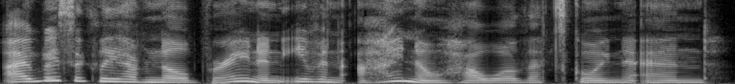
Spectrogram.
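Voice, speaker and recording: Lady doing a sweet caring slime monster girl for asmr, soft n soothing, mellow tone, super dry close sound, bit teasing. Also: mid-range voice, animated, fairly quick, no room sound, natural voice. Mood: incredulous teasing. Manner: soft, soothing, intimate delivery. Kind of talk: ASMR roleplay.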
